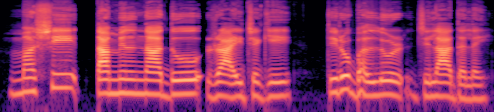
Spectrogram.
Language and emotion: Manipuri, neutral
